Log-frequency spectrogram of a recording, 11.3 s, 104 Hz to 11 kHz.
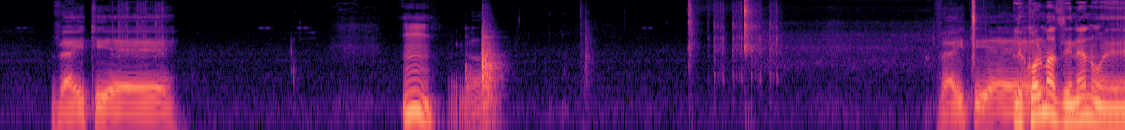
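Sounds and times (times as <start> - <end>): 
speech: 0.5 - 1.8, 4.0 - 5.0, 9.4 - 11.2
camera shutter clicking: 6.9 - 7.9
faint hiss: 7.5 - 11.2.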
